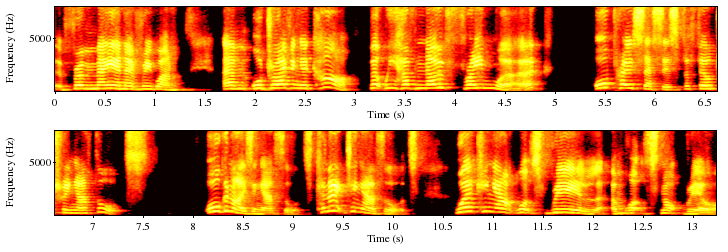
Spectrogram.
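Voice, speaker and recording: Speaking with a British accent, a woman uses a high pitch and very wide pitch swings at a fairly slow pace. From UK. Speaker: chartered accountant and entrepreneur, webinar speaker. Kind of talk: webinar talk.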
